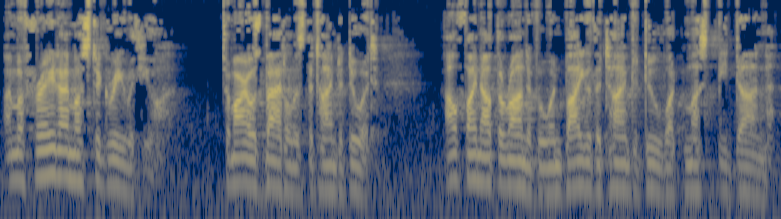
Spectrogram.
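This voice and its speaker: An actor playing a scheming young dwarven prince in a video game, with a polite, sly manner. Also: male voice, a little fast, fairly bright tone, natural voice. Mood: conspiratorial, resolved. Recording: noisy rumbling ambience behind.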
